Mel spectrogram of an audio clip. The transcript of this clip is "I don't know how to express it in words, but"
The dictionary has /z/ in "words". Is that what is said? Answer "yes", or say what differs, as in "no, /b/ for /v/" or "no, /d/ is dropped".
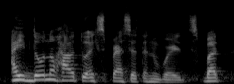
no, /s/ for /z/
